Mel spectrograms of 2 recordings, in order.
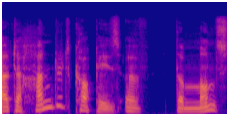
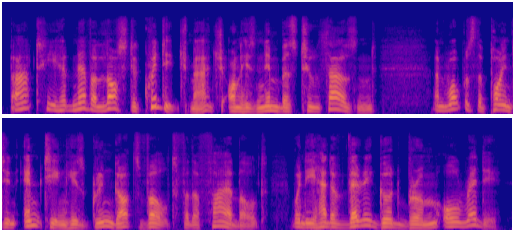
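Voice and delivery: usual speaking voice

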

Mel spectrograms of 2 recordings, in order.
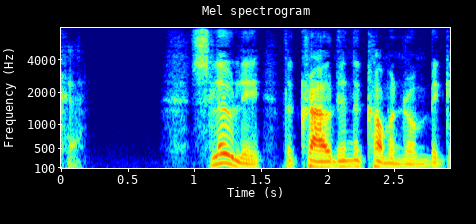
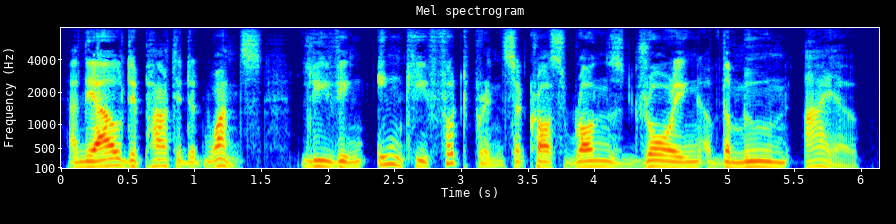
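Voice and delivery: usual speaking voice

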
